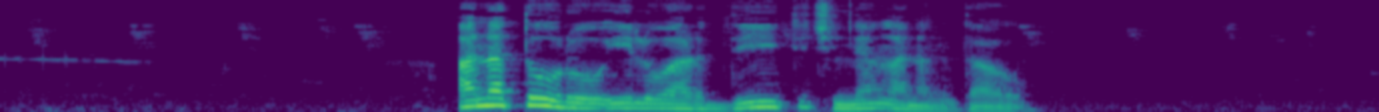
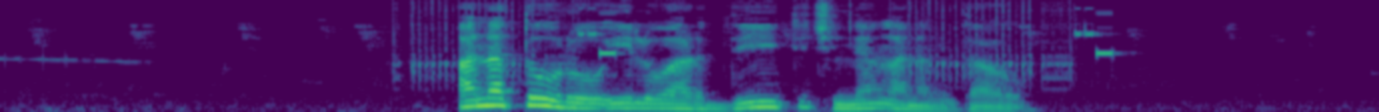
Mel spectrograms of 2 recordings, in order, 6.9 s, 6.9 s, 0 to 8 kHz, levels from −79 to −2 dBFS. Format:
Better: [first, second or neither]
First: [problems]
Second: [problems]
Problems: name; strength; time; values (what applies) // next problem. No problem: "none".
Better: first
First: none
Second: background sound (Camera); 12 dB below the speech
